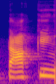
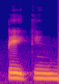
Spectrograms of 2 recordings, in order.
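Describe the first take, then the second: First: The first vowel is an 'ah' sound. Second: The first vowel is an 'ay' sound. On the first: The speaker calls it wrong. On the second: The speaker calls it right.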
